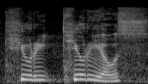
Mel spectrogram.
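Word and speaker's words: Kurios: I had a chance to go behind the scenes of Cirque du Soleil's new show, Curious, pronounced Curios.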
